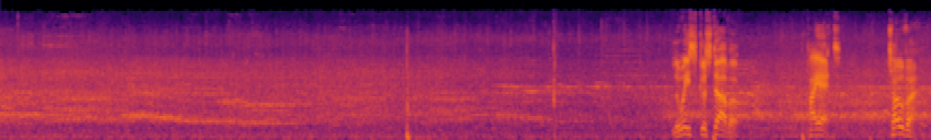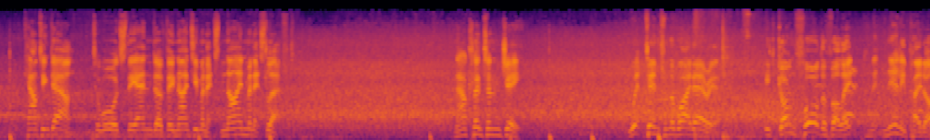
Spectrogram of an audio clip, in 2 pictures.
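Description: A stadium crowd murmurs and roars steadily.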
